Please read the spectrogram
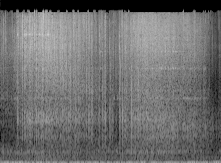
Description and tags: A sound of filling cereal into a bowl.
bowl, cereal, filling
